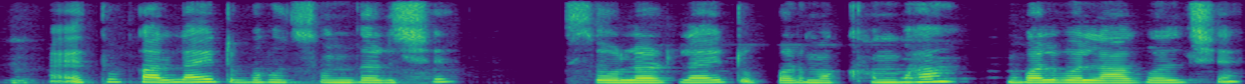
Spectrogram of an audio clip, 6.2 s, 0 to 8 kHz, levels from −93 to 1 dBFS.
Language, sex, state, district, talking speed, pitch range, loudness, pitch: Maithili, female, Bihar, Saharsa, 135 wpm, 200-230 Hz, -19 LUFS, 205 Hz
